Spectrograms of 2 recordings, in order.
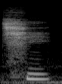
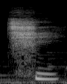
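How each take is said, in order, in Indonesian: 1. Konsonannya diucapkan dengan hembusan udara. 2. Konsonannya diucapkan dengan hembusan udara.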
